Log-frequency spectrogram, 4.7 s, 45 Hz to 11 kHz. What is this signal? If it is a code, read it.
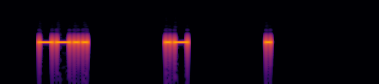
Morse code, heard as a keyed tone, about 22 wpm, spaced as for 8 wpm, 700 Hz. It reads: ZAE
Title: USA Call Signs - 6 Characters - 6x Character Spacing - 22wpm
